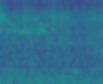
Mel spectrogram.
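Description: Madrasi breed pigeon cooing close by in a soft, continuous low murmur, one bird among others being shown, with no talk over it.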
